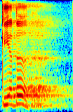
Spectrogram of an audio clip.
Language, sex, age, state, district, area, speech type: Sanskrit, male, 18-30, Andhra Pradesh, Kadapa, urban, read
